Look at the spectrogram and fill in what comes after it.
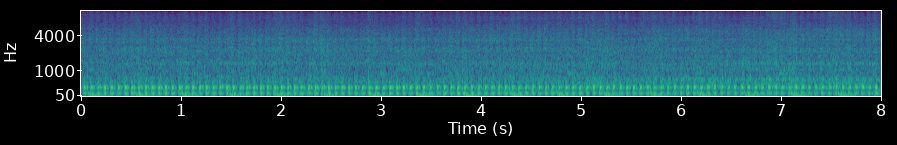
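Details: KTM RC/Duke 200/390 after cleaning rusty, corroded starter relay contacts that caused clicking and no-start: even, regular single-cylinder thump at a steady idle with no stumbling or clatter; normal start and idle.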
